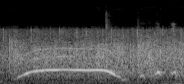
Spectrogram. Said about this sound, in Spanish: Hay un aplauso para ella. A ver, aplauso.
